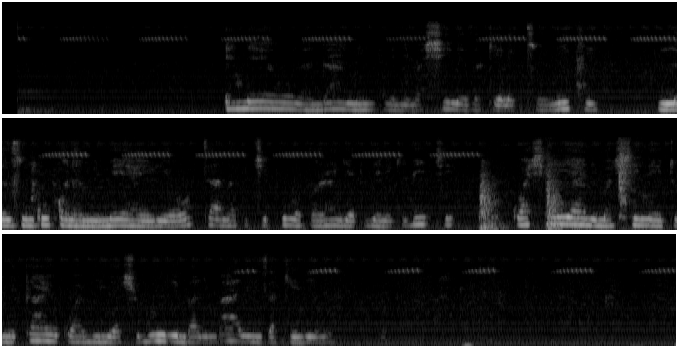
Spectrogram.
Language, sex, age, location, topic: Swahili, female, 25-35, Dar es Salaam, agriculture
